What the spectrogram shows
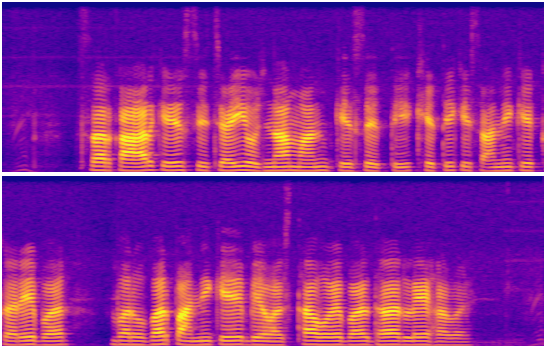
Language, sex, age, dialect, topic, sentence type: Chhattisgarhi, female, 31-35, Eastern, banking, statement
